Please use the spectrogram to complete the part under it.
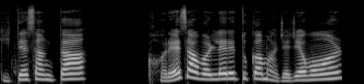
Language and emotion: Goan Konkani, surprised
